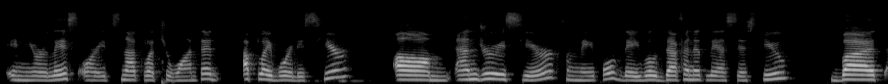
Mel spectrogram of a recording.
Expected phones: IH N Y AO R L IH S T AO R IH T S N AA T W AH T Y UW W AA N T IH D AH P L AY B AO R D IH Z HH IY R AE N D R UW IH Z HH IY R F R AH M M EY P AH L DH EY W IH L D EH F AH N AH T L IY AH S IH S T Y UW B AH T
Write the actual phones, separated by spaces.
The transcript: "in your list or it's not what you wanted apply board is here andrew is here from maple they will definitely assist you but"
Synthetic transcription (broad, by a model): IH N Y AO R L IH S T AO R IH T S N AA T W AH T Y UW W AA N T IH D AH P L AY B AO R D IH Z HH IY R AE N D R UW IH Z HH IY R F R AH M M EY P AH L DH EY W IH L D EH F AH N AH T L IY AH S IH S T Y UW B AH T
